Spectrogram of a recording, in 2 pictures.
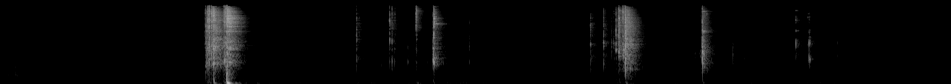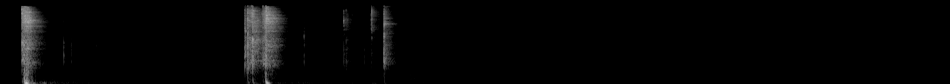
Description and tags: chambering my springfield 1911 .45acp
